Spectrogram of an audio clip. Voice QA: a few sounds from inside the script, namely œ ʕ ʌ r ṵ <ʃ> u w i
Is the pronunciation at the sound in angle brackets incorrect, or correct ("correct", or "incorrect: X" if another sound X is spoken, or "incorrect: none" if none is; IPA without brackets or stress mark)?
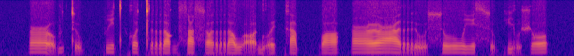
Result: incorrect: s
